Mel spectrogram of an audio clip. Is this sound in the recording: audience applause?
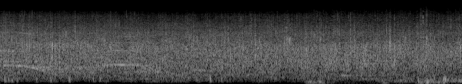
yes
